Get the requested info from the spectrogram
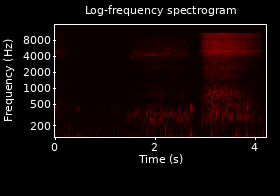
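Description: A man breathing quietly in his sleep: a soft breath about one and a half seconds in, then a fuller, louder one near the end.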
